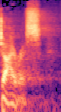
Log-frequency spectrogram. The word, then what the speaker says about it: Jairus: Jairus is how I read his name for a long time. Every now and then, I still pronounce it Jairus. I think it's Jairus. So if I confuse you with that, my apologies.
